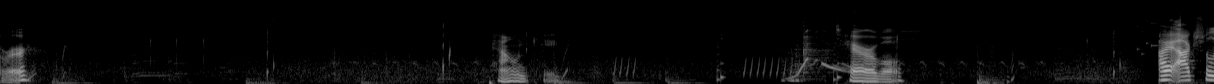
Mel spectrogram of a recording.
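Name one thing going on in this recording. A woman speaks with animation, close to a microphone, in short bursts.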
